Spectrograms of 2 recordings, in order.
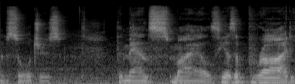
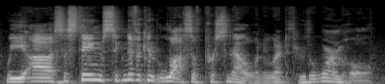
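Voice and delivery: higher, louder blustering excuse; pompous commander; 5 semitones higher, 6 dB louder than usual. A narrator's reading. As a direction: cover the awkward truth with bluster. Lum justifies his command.

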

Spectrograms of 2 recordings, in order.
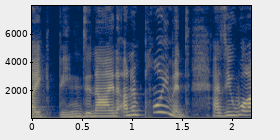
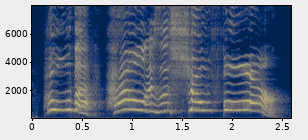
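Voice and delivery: high, loud, fed-up cry to the heavens; exasperated outburst; 6 dB louder than usual. Retold or imitated. Critic asking himself who the show is for, exasperated shout. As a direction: throw up your hands and yell it. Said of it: "I started to ask myself".

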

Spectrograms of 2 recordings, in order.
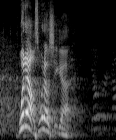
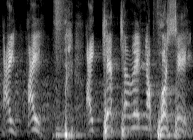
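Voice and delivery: much higher, shouted, slow stand-up screech; Gilbert Gottfried impression; 9 semitones higher, 4 dB louder than usual. Comic imitating Gilbert's stage voice for the crowd, high shouted screech. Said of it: "You know how you be like".

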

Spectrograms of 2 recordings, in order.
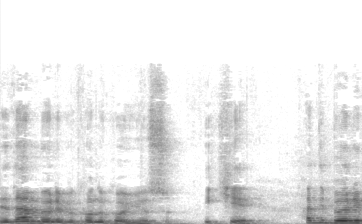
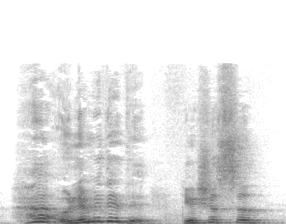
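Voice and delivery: lightly higher, naive cheerful yay; mock cheery Doctor; 6 semitones higher than usual. Fan mocking the Doctor's cheerful reaction, lightly voiced glee. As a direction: play the Doctor gleefully clueless. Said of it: "Böyle yapıyor doktor".

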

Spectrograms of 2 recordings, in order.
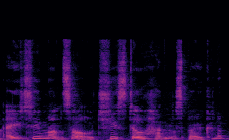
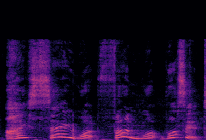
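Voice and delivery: excited, high and louder exclamation; delighted surprise; 11 semitones higher, 6 dB louder than usual. A narrator's reading. Father hearing of his baby's first word, excited. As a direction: pitch leaps up with eager interest.

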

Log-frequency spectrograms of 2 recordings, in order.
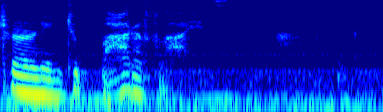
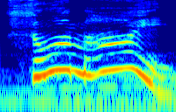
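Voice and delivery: much higher, louder proud squeak; delighted little pollywog; 14 dB louder than usual. Acted. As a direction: boast it brightly.

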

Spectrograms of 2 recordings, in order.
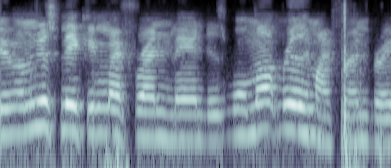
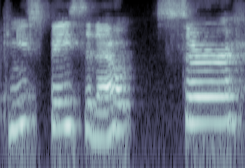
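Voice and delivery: higher, louder on a drawn-up "sir"; mock-polite taunt; 5 semitones higher, 5 dB louder than usual. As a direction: needle him with exaggerated formality. Taunting the friend in chat.

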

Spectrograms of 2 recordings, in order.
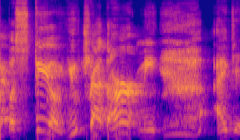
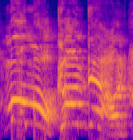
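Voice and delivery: high, strained holler; exasperated yell; 12 semitones higher, 3 dB louder, slower than usual. Acted. Telling the freaked-out turtle to settle, exasperated yell. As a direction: yell to bring him under control.

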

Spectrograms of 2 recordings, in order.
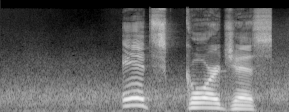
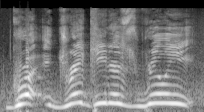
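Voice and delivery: put-on whiny man-child; 11 semitones higher than usual. Voicing drunk husband.

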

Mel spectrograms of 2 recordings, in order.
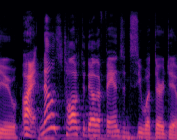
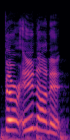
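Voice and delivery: shocked realization; 11 semitones higher, 6 dB louder than usual. Real, not acted. Realizing the fans know the truth.

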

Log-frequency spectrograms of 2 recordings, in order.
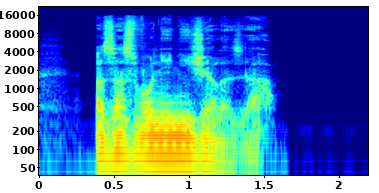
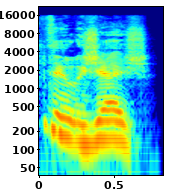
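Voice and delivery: loud, higher angry outburst; roaring; 8 semitones higher, 6 dB louder than usual. A narrator's reading. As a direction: yell the accusation at the grave. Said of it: "zařval Lermus". (zařvat nahlas a vztekle)

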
